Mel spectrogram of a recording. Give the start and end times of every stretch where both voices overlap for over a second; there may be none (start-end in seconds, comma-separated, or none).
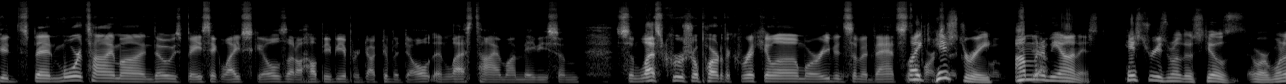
9.1-10.5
